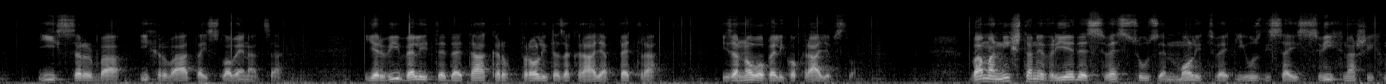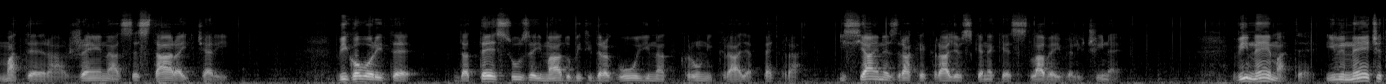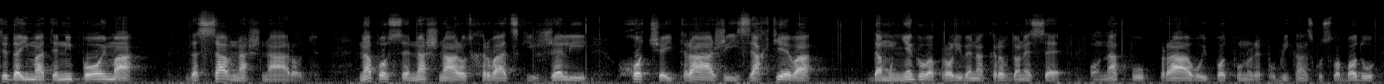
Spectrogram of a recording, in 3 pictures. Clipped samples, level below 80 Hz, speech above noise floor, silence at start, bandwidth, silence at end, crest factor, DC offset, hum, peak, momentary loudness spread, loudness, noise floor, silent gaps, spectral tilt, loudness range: under 0.1%; -50 dBFS; 25 dB; 0.2 s; 13.5 kHz; 0.1 s; 20 dB; under 0.1%; none; -8 dBFS; 14 LU; -27 LUFS; -52 dBFS; none; -4 dB/octave; 6 LU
